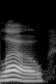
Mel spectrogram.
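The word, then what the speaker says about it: Laus: spelled l-a-u-s so um which I always say Lao but it's our lady of low and that Apparition Mary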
